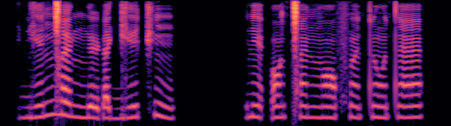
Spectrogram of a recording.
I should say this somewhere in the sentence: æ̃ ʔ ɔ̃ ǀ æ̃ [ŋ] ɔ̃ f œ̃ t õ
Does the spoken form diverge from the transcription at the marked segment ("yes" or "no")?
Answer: no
